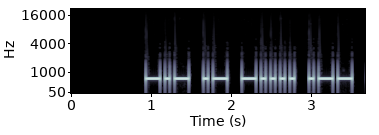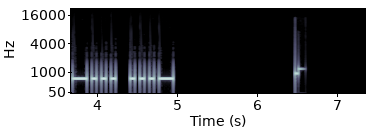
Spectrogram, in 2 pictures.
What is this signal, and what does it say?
Morse code, heard as a keyed tone, about 20 wpm, 700 Hz. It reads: KA6WBV
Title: USA Call Signs 20wpm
